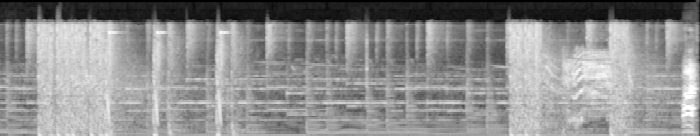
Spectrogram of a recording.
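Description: Rapid bursts of gunfire crackle in the Xpiratez video game, with two loud volleys at the start and near the end and a few scattered single shots between them.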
